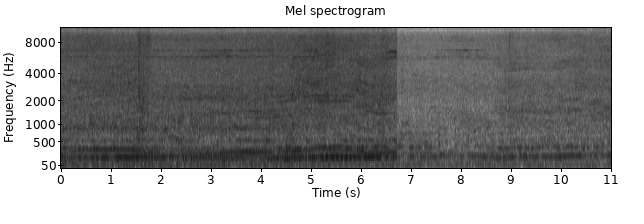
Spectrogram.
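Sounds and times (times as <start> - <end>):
machinery engine running: 0.0 - 6.8.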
